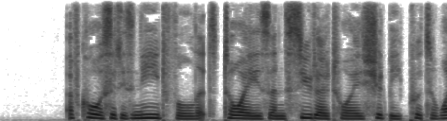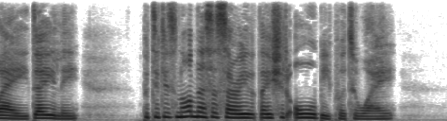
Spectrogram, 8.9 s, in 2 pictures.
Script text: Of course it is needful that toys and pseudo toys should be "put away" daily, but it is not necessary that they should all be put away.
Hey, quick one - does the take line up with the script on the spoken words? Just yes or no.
yes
